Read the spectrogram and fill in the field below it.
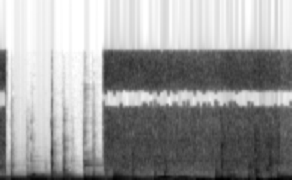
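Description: Baby corn and capsicum hit a pan with butter and break into a sudden loud, hissing sizzle after a moment of quieter background, continuing close and bright with small spatters, no talking.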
